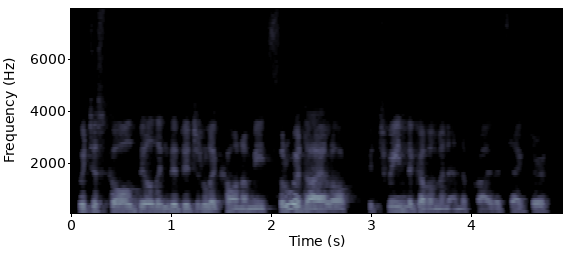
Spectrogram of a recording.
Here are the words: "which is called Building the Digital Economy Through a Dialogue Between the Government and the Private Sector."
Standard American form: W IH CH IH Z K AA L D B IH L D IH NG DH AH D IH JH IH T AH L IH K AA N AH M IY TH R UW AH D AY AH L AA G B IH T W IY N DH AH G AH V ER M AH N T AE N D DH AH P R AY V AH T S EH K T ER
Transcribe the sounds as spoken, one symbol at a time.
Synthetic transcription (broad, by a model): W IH CH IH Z K AA L D B IH L D IH NG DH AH D IH JH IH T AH L IH K AA N AH M IY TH R UW AH D AY AH L AA G B IH T W IY N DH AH G AH V ER M AH N T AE N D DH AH P R AY V AH T S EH K T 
